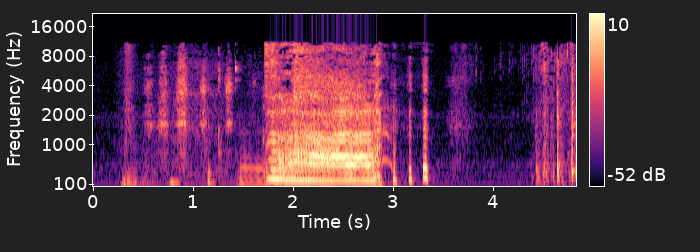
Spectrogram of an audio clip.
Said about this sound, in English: That's me hitting like 20 bottles of water out of my trash can. It's not the same as cans. Yeah, it's not quite as good.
